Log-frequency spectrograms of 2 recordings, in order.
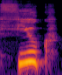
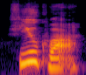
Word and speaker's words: Fuqua: nope uh laby Angel says I would have pronounced it fuke way but duk's fua School of Business says it's pronounced fua fua fuka F there Fuqua Fuqua that's what I said isn't it I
